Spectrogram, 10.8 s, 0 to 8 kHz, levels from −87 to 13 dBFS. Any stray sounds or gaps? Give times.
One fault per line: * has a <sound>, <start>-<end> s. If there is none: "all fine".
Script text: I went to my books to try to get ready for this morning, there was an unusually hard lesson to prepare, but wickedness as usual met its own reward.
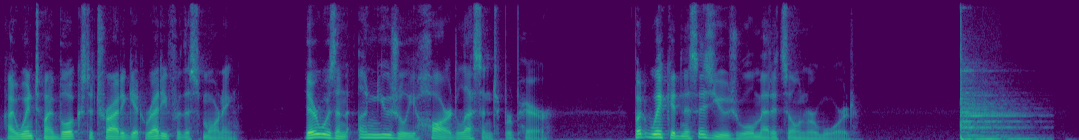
* has a thud, 9.6-10.5 s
